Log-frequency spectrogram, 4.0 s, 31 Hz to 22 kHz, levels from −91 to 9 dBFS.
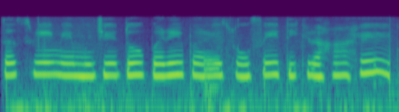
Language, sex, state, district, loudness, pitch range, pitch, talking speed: Hindi, female, Arunachal Pradesh, Papum Pare, -14 LUFS, 265-280 Hz, 270 Hz, 165 wpm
